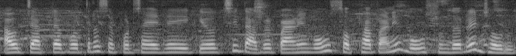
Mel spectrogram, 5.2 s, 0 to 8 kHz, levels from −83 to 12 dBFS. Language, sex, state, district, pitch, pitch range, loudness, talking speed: Odia, female, Odisha, Khordha, 215 Hz, 210-220 Hz, -17 LUFS, 195 wpm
